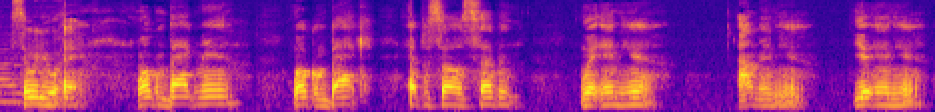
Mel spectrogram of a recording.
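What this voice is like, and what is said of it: Hoarse, recovering voice. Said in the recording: “I lost my voice,... It was gone... Still trying to recover.”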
